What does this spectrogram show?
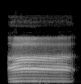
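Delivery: ordinary talk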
